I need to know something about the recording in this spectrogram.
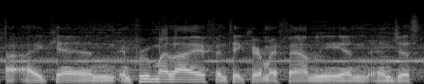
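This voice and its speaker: A man's voice: sits low, fairly even intonation, normal speed, noisy background. A man giving earnest, encouraging talk in a motivational vlog. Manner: earnest and encouraging, with frequent laughs. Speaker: vlogger.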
